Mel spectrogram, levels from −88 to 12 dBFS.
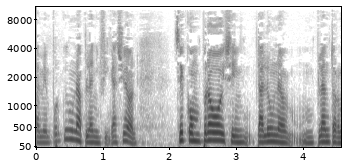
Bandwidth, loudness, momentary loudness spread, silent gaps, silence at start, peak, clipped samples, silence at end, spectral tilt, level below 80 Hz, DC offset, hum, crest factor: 10.5 kHz; -20 LUFS; 12 LU; none; 0 s; -2 dBFS; under 0.1%; 0 s; -7.5 dB/octave; -44 dBFS; under 0.1%; none; 18 dB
